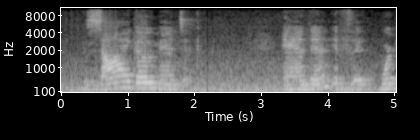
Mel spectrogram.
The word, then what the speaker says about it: zygomatic: Now, words that begin with a Z sound could be spelled with an X or a Z. And don't be surprised if you see some test questions down the road where I might have a word spelled incorrectly with a Z when it should be an X. So, zygomatic, zygomatic.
